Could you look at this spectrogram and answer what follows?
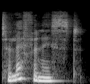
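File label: "telephonist", British English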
